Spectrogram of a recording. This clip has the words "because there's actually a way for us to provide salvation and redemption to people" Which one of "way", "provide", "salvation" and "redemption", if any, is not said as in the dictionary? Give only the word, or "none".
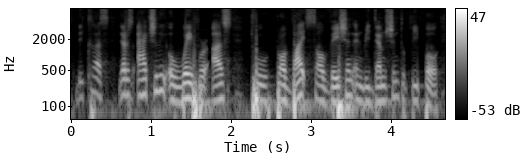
none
